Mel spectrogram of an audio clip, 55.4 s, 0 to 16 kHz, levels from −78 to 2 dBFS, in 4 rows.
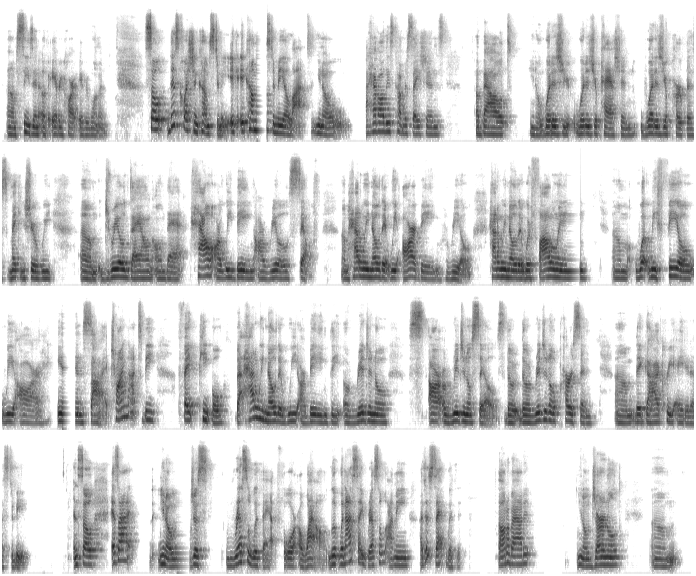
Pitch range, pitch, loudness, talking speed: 145-165 Hz, 150 Hz, -20 LUFS, 155 wpm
